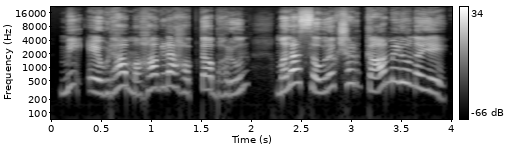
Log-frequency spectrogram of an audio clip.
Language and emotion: Marathi, angry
